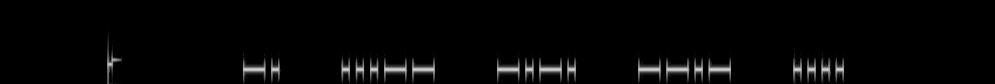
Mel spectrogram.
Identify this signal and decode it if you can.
Morse code, heard as a keyed tone, about 17 wpm, spaced as for 10 wpm, 700 Hz. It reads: N3CQH
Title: USA Call Signs - 5 Characters - 3x Character Spacing - 17wpm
